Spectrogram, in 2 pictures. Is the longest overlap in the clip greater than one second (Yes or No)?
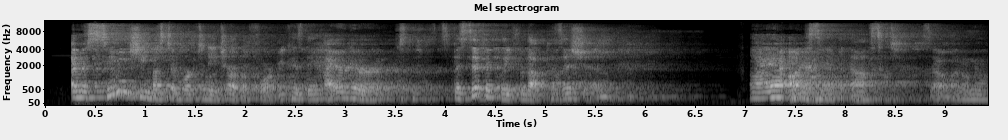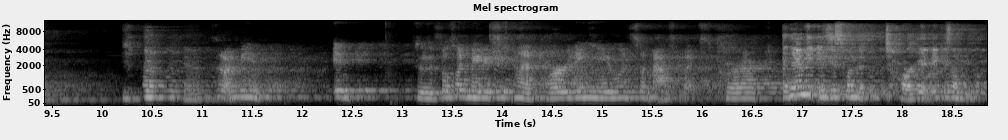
No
